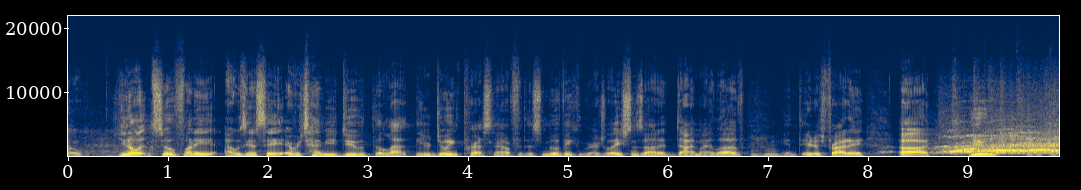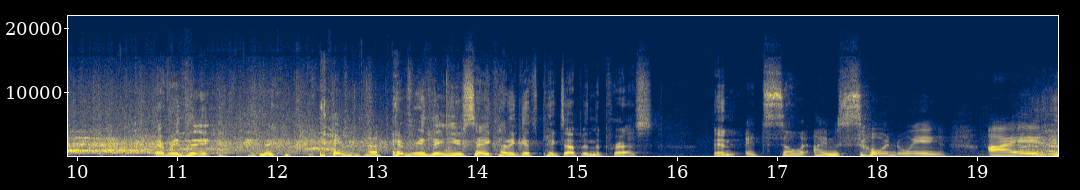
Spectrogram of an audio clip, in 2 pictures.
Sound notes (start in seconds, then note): 8.5 cheers and applause; 11.6 both laugh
